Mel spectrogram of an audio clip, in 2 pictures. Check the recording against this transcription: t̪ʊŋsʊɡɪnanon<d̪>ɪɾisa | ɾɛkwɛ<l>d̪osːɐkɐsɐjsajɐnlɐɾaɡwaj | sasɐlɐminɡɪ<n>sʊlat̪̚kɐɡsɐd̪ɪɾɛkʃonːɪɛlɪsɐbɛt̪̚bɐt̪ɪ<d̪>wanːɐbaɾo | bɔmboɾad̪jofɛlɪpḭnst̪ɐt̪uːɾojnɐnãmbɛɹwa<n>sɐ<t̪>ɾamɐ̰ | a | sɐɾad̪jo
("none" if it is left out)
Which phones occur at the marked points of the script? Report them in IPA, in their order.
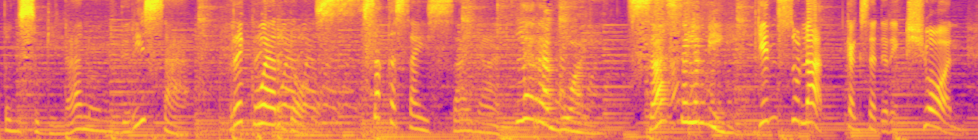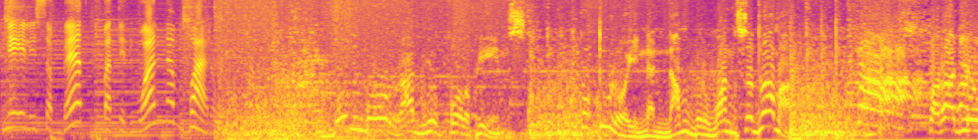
d̪, ɾ, n, d̪, n, d̪

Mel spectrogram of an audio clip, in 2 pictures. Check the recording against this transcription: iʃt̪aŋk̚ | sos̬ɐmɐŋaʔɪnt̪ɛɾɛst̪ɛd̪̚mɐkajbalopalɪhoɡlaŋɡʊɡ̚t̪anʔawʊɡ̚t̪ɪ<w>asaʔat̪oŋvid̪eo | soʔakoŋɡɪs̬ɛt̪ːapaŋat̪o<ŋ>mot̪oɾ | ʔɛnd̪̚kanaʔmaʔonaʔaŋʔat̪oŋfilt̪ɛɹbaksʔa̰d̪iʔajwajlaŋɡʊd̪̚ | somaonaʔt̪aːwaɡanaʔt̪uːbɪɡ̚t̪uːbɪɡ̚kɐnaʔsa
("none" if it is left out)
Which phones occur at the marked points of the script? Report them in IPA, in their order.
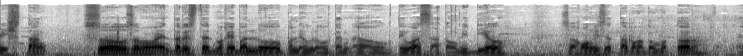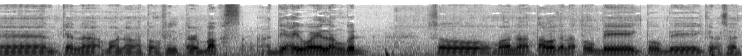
w, ŋ

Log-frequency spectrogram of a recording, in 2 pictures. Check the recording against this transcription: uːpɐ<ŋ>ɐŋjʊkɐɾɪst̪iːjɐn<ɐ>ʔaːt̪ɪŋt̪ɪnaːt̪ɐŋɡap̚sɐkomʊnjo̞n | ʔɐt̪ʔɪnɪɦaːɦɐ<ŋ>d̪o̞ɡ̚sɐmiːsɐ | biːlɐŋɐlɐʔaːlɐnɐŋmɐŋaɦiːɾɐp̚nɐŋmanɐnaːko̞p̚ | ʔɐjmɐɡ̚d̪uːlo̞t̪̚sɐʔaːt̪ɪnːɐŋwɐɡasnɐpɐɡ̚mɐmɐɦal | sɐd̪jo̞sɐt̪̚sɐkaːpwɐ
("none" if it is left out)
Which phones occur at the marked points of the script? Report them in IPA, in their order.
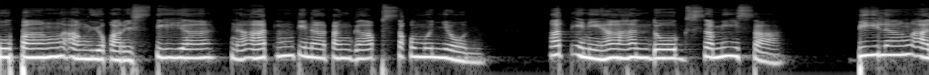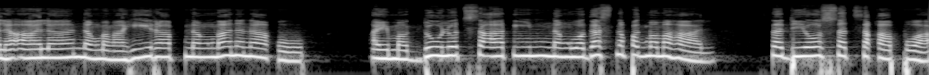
ŋ, ɐ, n

